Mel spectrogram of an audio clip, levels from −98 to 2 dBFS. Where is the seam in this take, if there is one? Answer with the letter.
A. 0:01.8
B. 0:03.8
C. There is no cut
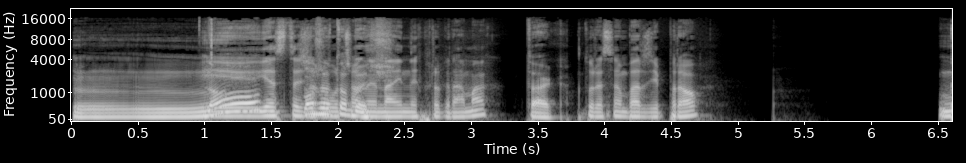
A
